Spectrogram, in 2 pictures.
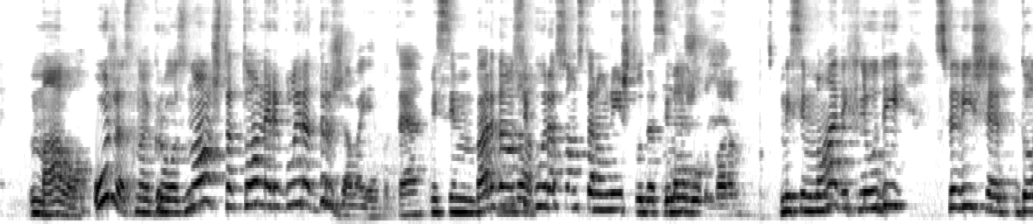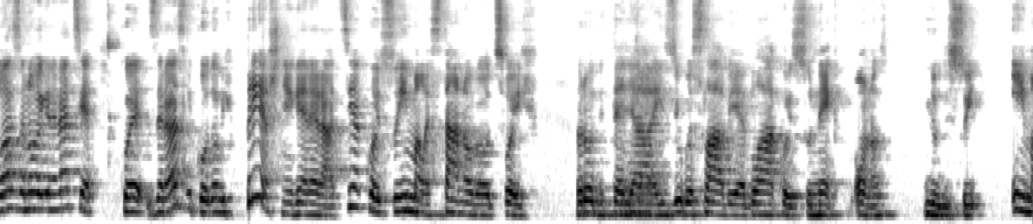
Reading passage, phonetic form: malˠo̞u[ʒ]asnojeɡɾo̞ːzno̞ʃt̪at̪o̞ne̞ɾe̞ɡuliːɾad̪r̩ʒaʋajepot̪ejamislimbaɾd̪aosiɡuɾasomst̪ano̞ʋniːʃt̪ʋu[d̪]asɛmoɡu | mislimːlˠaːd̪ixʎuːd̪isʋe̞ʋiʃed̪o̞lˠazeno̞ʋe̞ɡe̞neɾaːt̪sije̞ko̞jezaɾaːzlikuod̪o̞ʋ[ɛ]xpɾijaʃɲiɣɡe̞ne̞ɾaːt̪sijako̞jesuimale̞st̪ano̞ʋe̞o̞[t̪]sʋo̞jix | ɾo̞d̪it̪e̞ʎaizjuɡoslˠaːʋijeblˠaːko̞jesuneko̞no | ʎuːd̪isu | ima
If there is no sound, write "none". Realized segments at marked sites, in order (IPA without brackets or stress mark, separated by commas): ʒ, d̪, i, d̪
